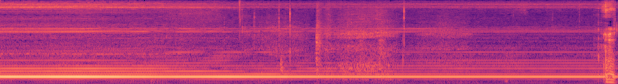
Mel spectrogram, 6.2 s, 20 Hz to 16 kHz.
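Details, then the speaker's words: Vintage 1970s Whirlpool 6000 BTU air conditioner with Seeger compressor and GE fan motor, compressor only running at about 390 W: steady hum with faint refrigerant hiss, believed reciprocating compressor; running normally. "and to me it just sounds more like a reciprocating than a [Music] rotary I can hear the refrigerant"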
